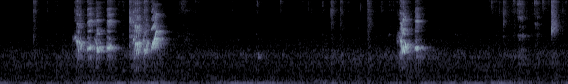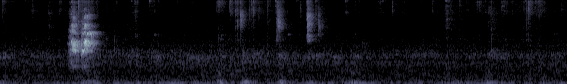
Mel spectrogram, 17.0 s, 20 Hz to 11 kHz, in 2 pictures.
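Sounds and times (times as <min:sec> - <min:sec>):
pet birds calling: 0:01.1 - 0:02.6, 0:06.0 - 0:06.4, 0:09.6 - 0:10.1.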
